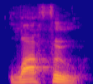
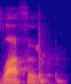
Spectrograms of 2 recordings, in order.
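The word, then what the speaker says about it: Laufau: I've gotten a couple different pronunciations on his name. Let me make sure that I'm going to get it right because I don't want to say it wrong. Lafu is what the current pronunciation is.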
